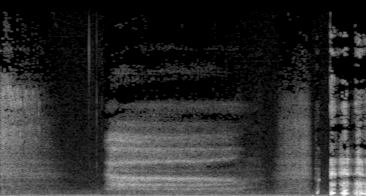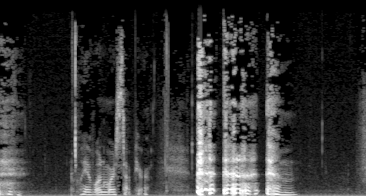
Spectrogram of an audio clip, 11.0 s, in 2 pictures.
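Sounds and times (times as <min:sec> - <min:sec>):
deep breath during a guided breathing exercise: 0:00.0 - 0:01.0, 0:01.6 - 0:04.8, 0:08.0 - 0:08.4
speech: 0:05.6 - 0:05.9, 0:06.7 - 0:07.8, 0:08.8 - 0:10.0.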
